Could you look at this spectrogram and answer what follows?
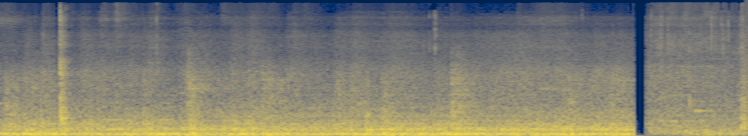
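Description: Steady low rumble of a train interior or platform at a station in Ho Chi Minh City, Vietnam, with a few faint clanks, then an abrupt cut near the end; no talking.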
